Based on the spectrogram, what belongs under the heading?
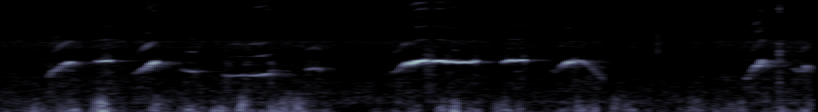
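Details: A pet hand-fed cockatiel sings in September, whistling a song of clear, sliding notes that rise and fall in short phrases.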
